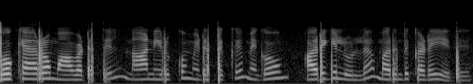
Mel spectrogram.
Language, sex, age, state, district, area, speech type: Tamil, female, 30-45, Tamil Nadu, Viluppuram, rural, read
